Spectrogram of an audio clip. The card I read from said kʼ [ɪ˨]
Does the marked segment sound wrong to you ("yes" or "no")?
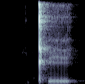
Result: yes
